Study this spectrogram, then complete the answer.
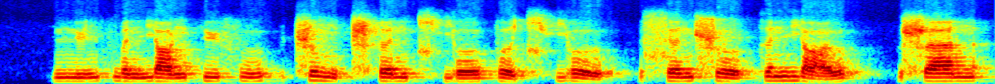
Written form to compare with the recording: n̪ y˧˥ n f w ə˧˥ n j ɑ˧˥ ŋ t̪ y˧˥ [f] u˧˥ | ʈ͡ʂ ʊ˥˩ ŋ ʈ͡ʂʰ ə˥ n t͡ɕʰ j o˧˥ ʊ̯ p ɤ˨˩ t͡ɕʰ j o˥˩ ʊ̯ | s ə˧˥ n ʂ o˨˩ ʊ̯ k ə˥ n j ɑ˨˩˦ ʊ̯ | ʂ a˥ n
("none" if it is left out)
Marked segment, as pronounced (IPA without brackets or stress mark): f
